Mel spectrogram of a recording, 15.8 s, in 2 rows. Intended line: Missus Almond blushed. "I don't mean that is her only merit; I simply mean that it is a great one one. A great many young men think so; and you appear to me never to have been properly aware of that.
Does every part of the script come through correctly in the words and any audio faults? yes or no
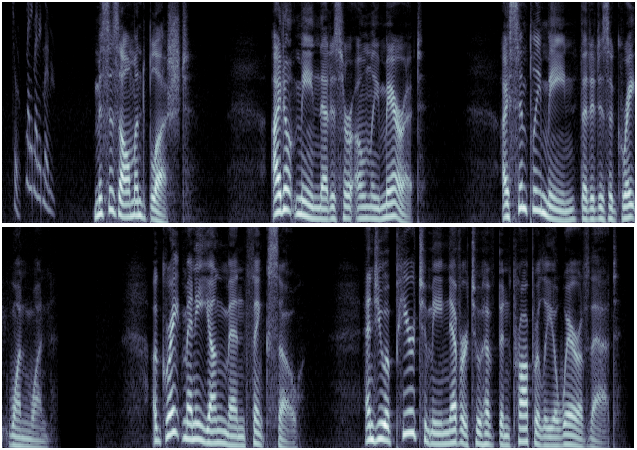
no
